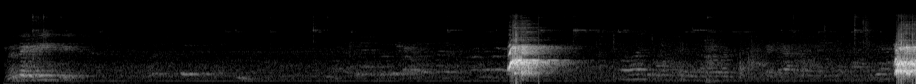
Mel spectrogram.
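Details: Female dog barking at a young pit bull puppy friend, after at first rejecting it and then warming up: two loud sharp barks about four seconds apart, with murmured speech at the start.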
